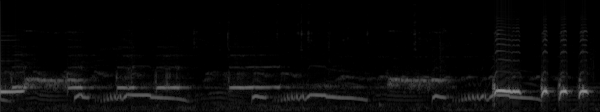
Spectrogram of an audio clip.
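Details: Bangkok zebra dove lure song: soft overlapping cooing with drawn-out steady tones and downward-gliding purred phrases, then a sharper run of three or four loud rolling coos near the end.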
